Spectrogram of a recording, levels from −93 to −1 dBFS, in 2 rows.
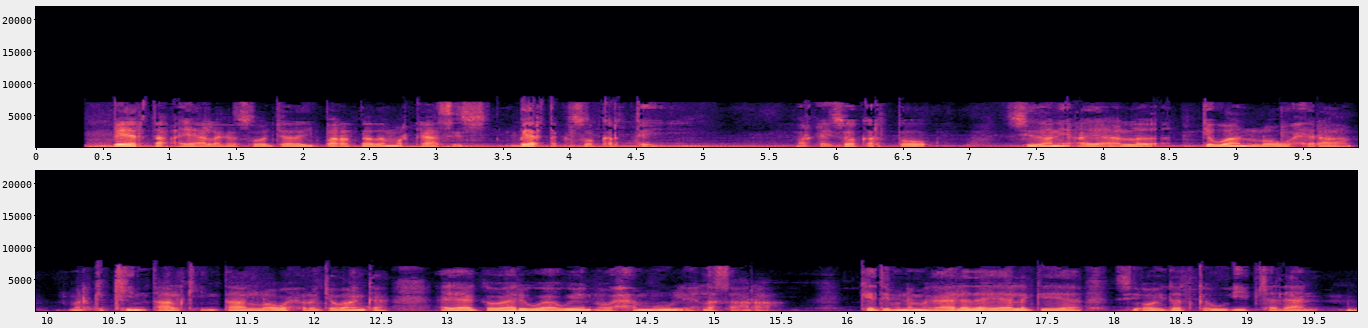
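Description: AAC compression throughout: nothing above 8 kHz, leaving dull, smeared speech with warbling, fizzy sibilants, likely from low-bitrate AAC-LC coarsely quantising its spectrum.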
